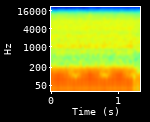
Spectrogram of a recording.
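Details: Classic Austin Mini engine run up after first start in 9 months, while ignition timing is being set; steady even low idle, no knocks, misses or rattles, sounds beautiful and idles nicely.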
